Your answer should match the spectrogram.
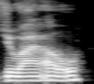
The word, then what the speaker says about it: Aoife: It's Jao.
